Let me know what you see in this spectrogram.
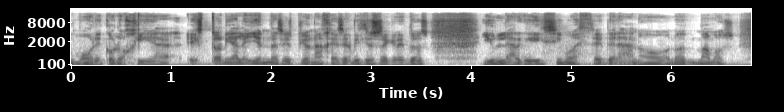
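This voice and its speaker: A man talks at a moderate pace in a fairly low pitch with ordinary pitch variation. Noticeable background noise can be heard. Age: 40s. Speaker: podcast host. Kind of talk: casual monologue.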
